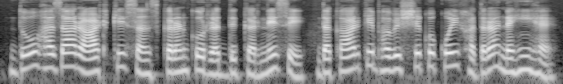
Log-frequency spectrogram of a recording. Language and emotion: Hindi, neutral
